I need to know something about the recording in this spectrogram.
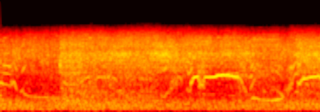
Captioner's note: whoosh; Lisa screaming, crying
